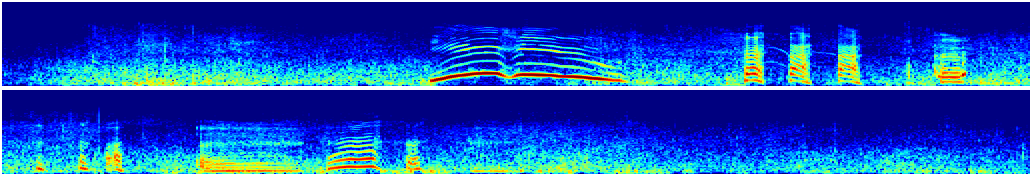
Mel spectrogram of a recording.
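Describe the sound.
Steady rushing, splashing whitewater from river rapids being run by kayak fills the whole recording, loud, with water slamming overhead, while a person lets out an excited whooping shout and more cheering calls break through the roar.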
